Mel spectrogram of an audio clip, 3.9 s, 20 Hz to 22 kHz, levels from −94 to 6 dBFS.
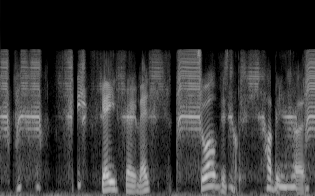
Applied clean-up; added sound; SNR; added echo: neural diffusion model UNIVERSE++.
